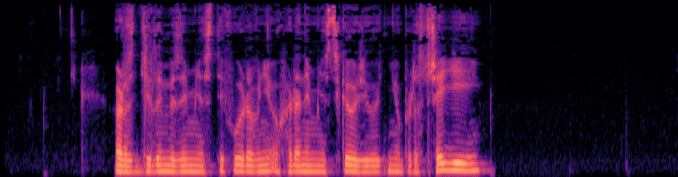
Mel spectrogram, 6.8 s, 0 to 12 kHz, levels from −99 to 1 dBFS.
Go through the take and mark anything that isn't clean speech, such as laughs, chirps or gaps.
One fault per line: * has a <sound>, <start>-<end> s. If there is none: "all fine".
all fine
